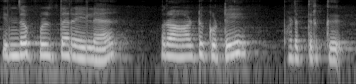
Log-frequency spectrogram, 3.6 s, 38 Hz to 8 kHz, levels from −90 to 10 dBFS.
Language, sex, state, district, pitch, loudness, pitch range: Tamil, female, Tamil Nadu, Nilgiris, 225 Hz, -17 LUFS, 200-245 Hz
